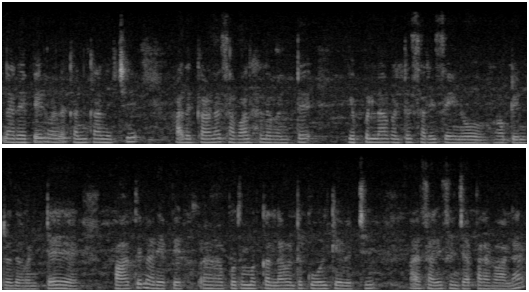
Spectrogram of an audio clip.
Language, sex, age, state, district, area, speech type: Tamil, female, 18-30, Tamil Nadu, Mayiladuthurai, urban, spontaneous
